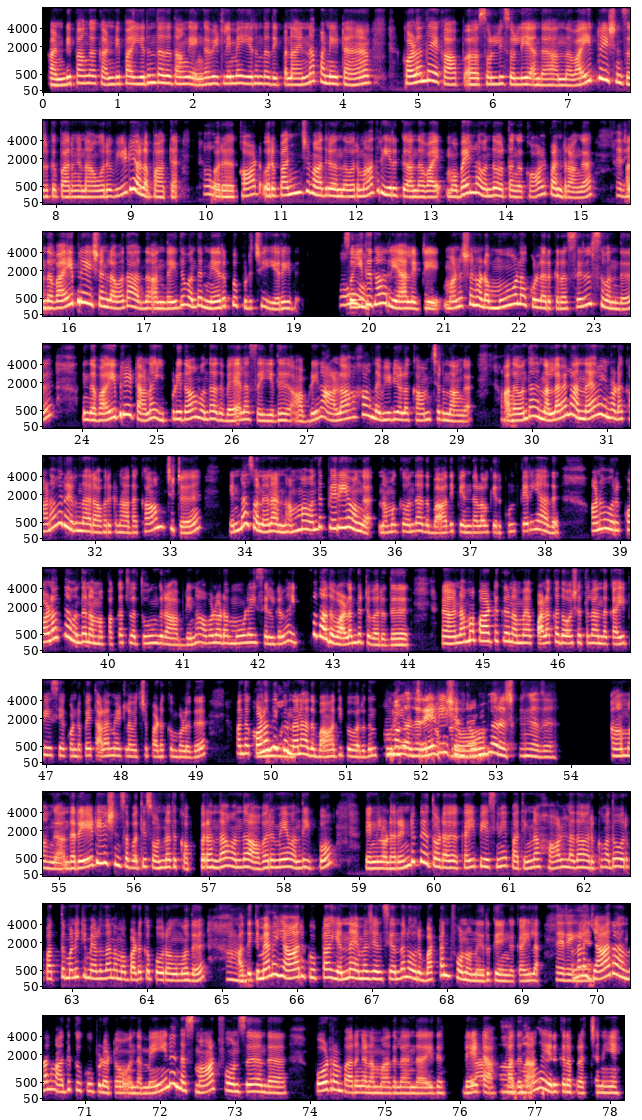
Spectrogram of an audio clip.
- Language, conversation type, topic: Tamil, podcast, தொலைபேசி பயன்பாடும் சமூக வலைதளப் பயன்பாடும் மனஅழுத்தத்தை அதிகரிக்கிறதா, அதை நீங்கள் எப்படி கையாள்கிறீர்கள்?
- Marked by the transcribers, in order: in English: "வைப்ரேஷன்ஸ்"; in English: "ரியாலிட்டி"; in English: "வைப்ரேட்"; other background noise; in English: "ரேடியேஷன்"; in English: "ரேடியேஷன்ஸ"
